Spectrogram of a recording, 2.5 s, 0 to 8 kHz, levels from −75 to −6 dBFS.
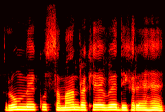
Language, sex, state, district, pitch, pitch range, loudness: Hindi, male, Jharkhand, Garhwa, 170 Hz, 160-180 Hz, -13 LUFS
